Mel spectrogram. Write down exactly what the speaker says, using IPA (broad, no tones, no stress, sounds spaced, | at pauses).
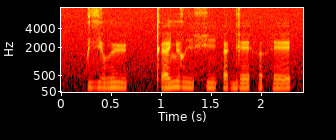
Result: zʲ ɔ ð y | kʼ ɛ lʲ o ɣ i x i ʔ ɛ ɡ e h ɘ h e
